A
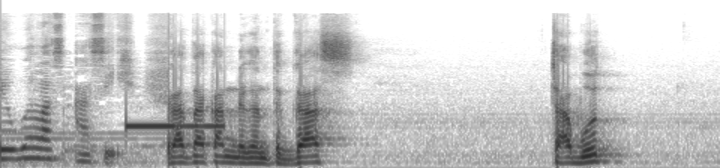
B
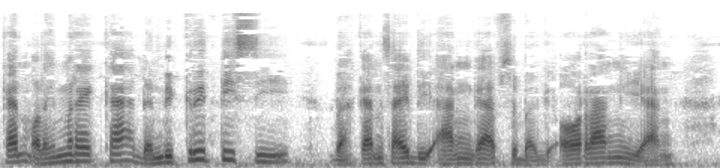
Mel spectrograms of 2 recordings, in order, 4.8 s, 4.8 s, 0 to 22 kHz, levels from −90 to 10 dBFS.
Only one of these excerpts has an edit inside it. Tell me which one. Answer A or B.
A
